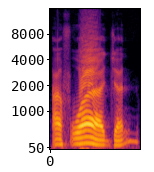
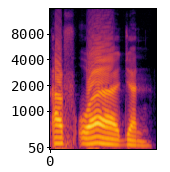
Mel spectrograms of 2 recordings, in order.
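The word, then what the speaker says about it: أَفْوَاجًا: Nah, di sini ganti, awalnya dia adalah panjang afwajan, awalnya tanwin, karena berada di akhir bacaan maka dinamakan dengan mad iwad. Kalau dia waqaf maka berubah menjadi panjang sebagaimana mad tabi'i. Afwaja. Ya, bukan afwajan.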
